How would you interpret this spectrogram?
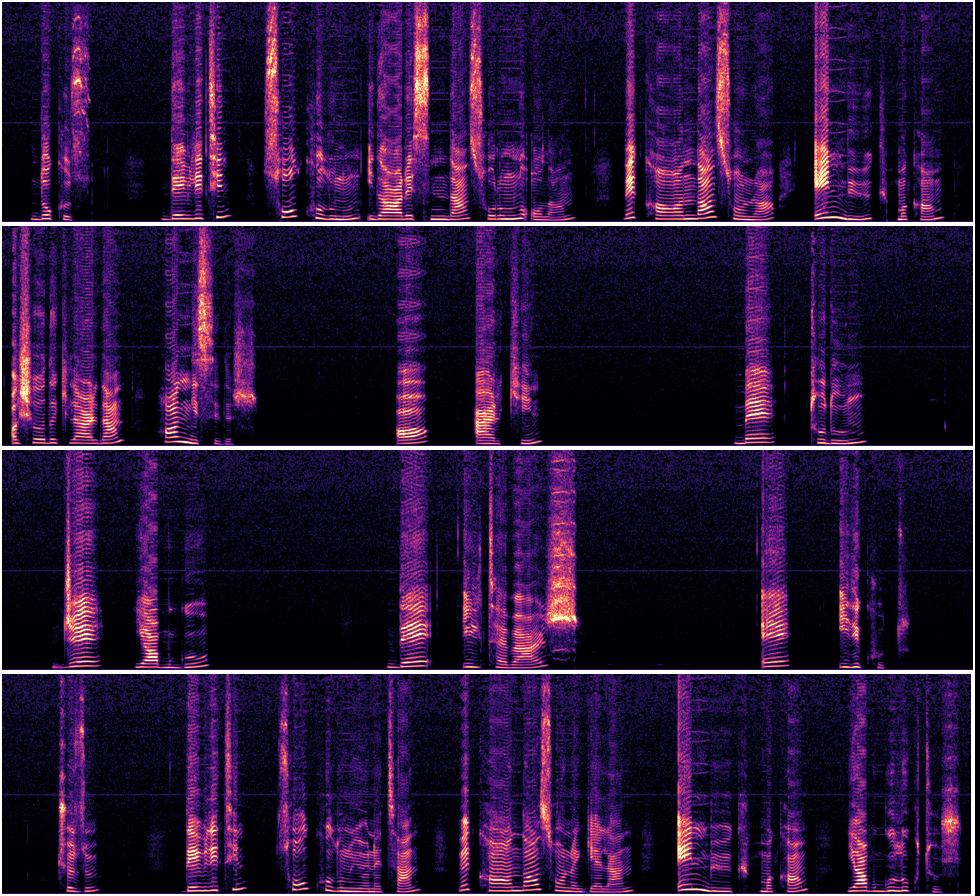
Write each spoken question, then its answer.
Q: Devletin sol kolunun idaresinden sorumlu olan ve Kaan'dan sonra en büyük makam aşağıdakilerden hangisidir?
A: Yanıt C'dir. Yabgu.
